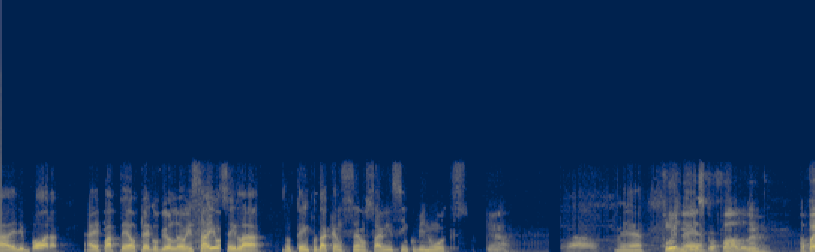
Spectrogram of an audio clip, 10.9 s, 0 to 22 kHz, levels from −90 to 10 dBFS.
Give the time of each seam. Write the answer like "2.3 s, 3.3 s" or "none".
1.3 s, 2.9 s, 9.0 s

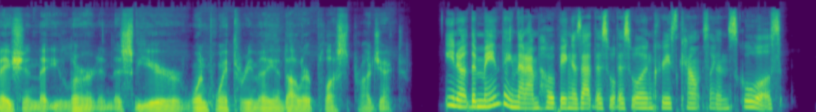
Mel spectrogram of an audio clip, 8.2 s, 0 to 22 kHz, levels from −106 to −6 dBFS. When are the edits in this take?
1.3 s, 4.1 s, 6.1 s, 7.2 s

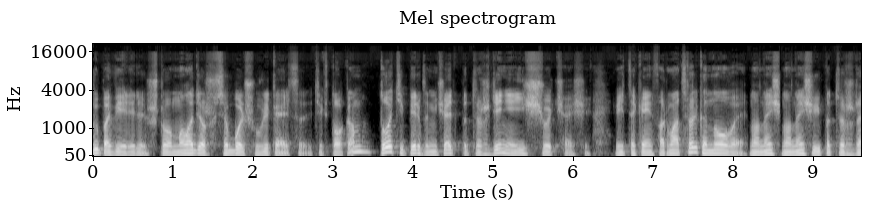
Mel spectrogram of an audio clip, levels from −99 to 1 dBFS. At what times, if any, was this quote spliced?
4.1 s, 7.4 s, 8.6 s

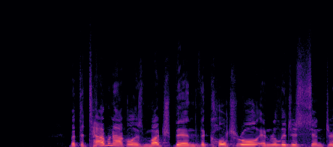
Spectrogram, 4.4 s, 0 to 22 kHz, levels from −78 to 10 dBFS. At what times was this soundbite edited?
2.3 s

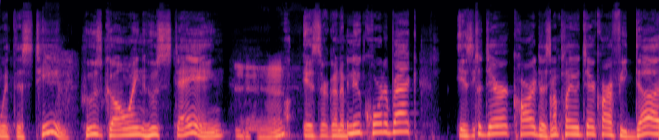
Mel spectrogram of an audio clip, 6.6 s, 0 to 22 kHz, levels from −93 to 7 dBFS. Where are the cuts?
3.5 s, 4.7 s, 5.5 s

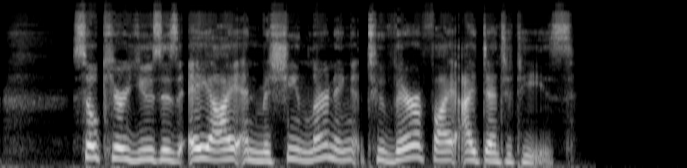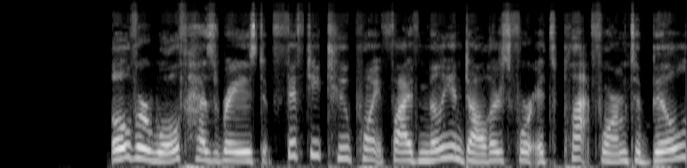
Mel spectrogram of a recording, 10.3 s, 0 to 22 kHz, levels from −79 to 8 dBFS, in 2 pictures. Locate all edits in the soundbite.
none

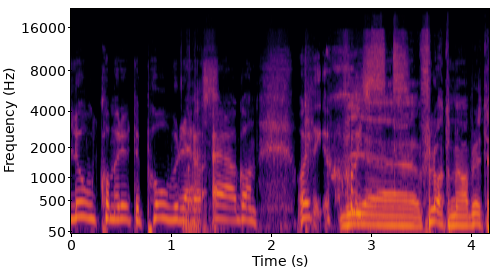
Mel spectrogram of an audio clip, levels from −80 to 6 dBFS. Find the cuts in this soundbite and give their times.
2.4 s

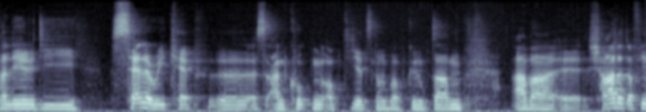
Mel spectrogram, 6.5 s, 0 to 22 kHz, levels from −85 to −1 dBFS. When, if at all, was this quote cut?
4.3 s

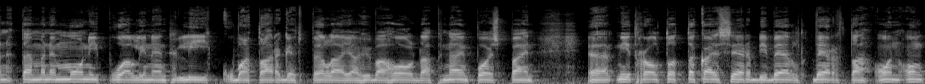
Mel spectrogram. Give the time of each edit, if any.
1.7 s

